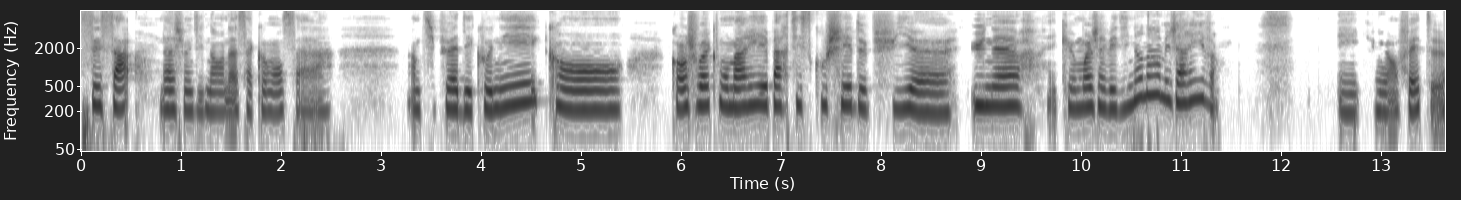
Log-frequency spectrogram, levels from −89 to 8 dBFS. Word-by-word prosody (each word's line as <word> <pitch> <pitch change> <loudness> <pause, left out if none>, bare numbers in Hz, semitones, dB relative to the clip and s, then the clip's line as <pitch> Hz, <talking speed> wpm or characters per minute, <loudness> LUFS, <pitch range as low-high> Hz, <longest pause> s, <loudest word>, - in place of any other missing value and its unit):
C'est 250 -1 0
ça. 225 0 +3 0.3
Là, 215 -1 +1
je 210 0 -6
me 205 - -2
dis: 205 0 -10
«Non, 195 0 -2
là, - - -2
ça 200 - -6
commence 195 +1 -5
à 100 0 -8 0.8
un - - -4
petit 210 0 -10
peu 220 - -3
à 215 - +5
déconner». 235 +7 +1
Quand 215 -2 +3 0.5
quand 220 0 +3
je 235 - -2
vois 245 0 +4
que - - -9
mon 240 - +2
mari 235 +2 +4
est 250 - +4
parti 250 0 +1
se 240 - -6
coucher 250 -1 0
depuis, 225 -1 -3
heu, 195 -2 +1 0.2
1 245 -1 +3
heure 240 0 +3
et - - -12
que 230 - -7
moi 230 +2 +2
j'avais 225 -2 -1
dit: 220 +3 -4
«Non 320 +3 +2
non, 360 +1 +2
mais 305 -3 0
j'arrive!» 285 +3 +1 1.2
Et 190 -1 -7
qu'en 200 -1 -3
fait, 210 +2 -2
heu, - - -3
225 Hz, 195 wpm, -22 LUFS, 210-245 Hz, 1.2 s, à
